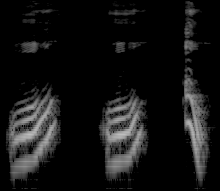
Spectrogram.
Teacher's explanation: ಕಂಠ ಮತ್ತು ತುಟಿಗಳ ಸಹಾಯದಿಂದ ಜನಿಸುವ ವರ್ಣಗಳು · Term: ಕಂಠೋಷ್ಟ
